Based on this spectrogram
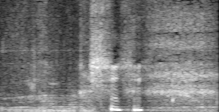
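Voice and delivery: low, soft mocking laugh; scornful laugh. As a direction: scoff at their drama with a laugh. Scoffing at in-laws' excuses. (mapanuyang tawa)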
